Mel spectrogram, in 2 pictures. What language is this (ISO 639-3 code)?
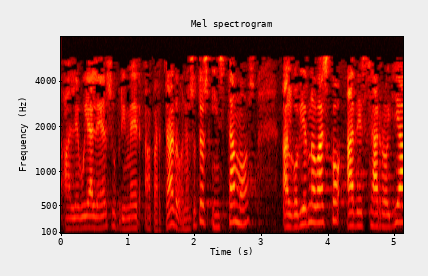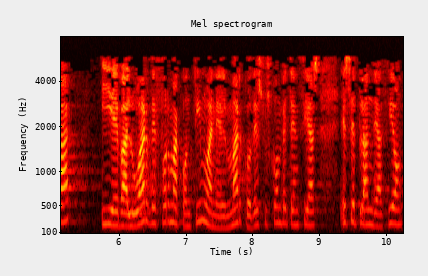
spa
